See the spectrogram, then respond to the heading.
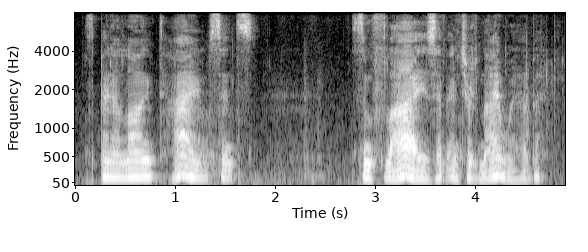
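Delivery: amused feminine voice with a chuckle. A game master voices a hidden speaker to the players, in a chuckling feminine voice. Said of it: "this feminine voice that just chuckles".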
